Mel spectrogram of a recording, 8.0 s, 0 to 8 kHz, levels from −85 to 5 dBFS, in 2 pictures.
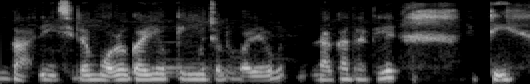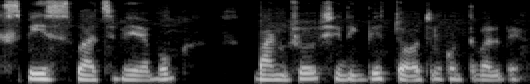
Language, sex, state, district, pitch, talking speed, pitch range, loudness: Bengali, female, West Bengal, Purulia, 180 Hz, 165 wpm, 170-200 Hz, -23 LUFS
